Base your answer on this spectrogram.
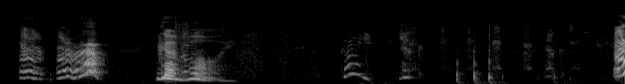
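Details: A Schipperke puppy gives high, wavering yelps and whiny barks while being encouraged and learning to speak on command.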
